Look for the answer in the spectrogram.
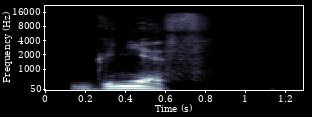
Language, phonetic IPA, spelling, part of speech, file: Polish, [ɟɲɛf], gniew, noun, Pl-gniew.ogg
